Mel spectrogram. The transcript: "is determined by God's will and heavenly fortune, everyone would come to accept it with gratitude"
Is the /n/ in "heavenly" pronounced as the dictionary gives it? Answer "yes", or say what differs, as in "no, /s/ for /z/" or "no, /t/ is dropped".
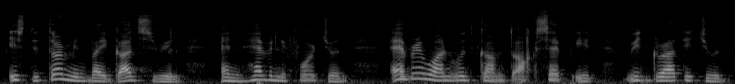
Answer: yes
